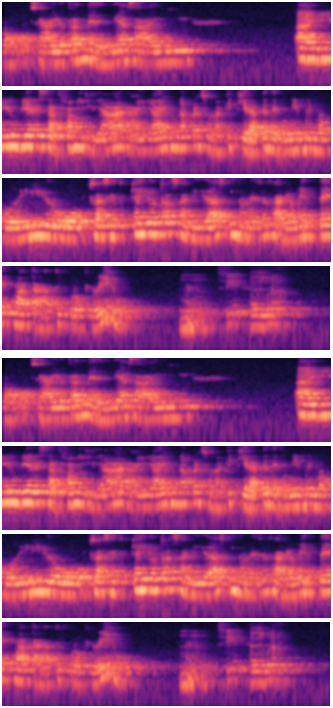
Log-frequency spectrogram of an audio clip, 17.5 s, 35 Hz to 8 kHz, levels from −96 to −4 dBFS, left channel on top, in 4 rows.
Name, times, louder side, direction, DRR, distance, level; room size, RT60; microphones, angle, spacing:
voice 1, 0.0-2.5 3.9-14.7 15.6-15.7, left 1 dB, 75° left, -1 dB, 2.0 m, -22 dB
voice 2, 15.5-16.9, left 1 dB, 30° right, -3 dB, 2.9 m, -33 dB
14.5 x 13.0 x 2.3 m, 1.1 s
head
